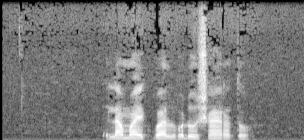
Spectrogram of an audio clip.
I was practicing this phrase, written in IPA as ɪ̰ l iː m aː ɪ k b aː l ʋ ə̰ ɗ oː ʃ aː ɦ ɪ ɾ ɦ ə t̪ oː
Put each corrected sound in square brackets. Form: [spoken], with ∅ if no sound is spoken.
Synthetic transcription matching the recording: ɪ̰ l [aː] m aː ɪ k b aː l ʋ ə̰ ɗ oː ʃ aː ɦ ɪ ɾ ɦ ə t̪ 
